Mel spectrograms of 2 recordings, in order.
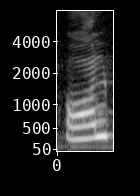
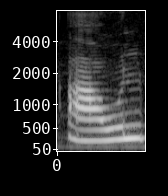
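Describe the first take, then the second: First: The vowel is a plain 'aw' sound. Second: The vowel glides like 'ow'. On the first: The speaker calls it wrong. "इसको ऑल नहीं पढ़ते हैं" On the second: The speaker calls it right. "आउल पढ़ते हैं"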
